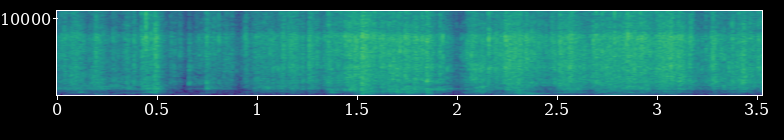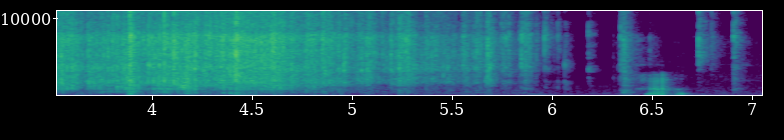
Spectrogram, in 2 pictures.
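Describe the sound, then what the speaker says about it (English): Sustainable packaging around a bra-making kit crinkles and crumples loudly up close in continuous bursts, then thins to a few scattered rustles at the end. "Sustainable packaging, but loud packaging."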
